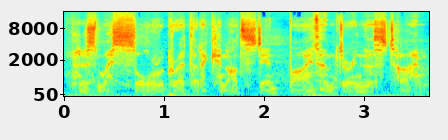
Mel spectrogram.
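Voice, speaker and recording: A man voicing a stoic, proud warrior prince in a video game, speaking in a solemn, formal and measured way. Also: very deep voice, background noise. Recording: music behind the voice.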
